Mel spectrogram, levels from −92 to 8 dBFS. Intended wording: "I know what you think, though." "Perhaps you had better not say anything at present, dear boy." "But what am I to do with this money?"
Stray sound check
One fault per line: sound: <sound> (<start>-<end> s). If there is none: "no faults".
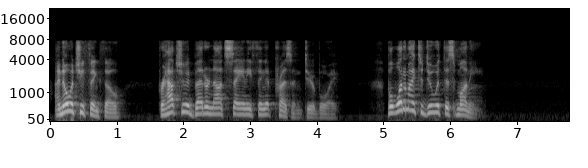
no faults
